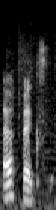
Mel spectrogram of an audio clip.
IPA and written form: ˌɛf ˈɛks (f(x))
